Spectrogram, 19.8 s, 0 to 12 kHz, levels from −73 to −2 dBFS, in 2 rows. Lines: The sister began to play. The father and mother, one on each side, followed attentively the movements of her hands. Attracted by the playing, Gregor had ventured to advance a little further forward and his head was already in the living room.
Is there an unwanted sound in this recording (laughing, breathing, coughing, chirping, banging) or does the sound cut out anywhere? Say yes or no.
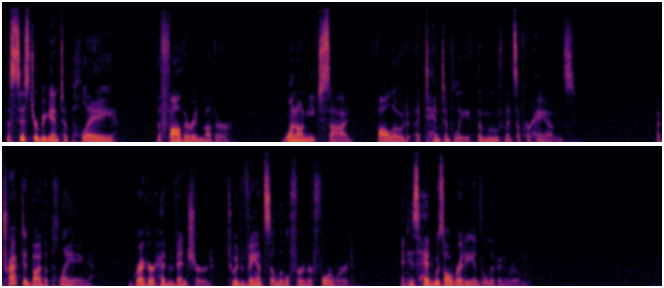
no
